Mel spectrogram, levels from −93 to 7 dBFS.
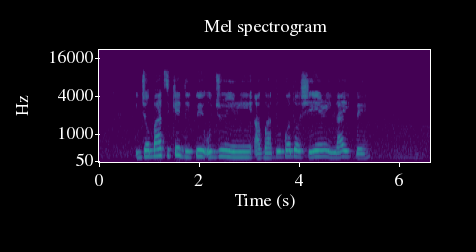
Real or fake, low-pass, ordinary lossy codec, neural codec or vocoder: real; 9.9 kHz; MP3, 48 kbps; none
